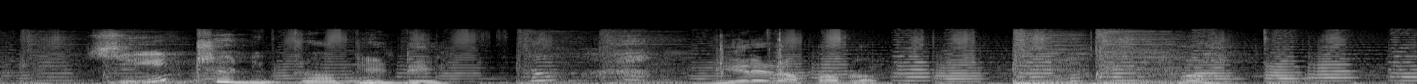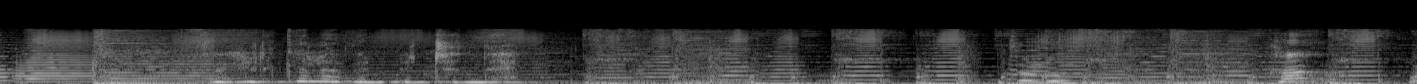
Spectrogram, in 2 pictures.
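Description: Throughout the clip the audio is drastically slowed and deepened, running at one third of its proper speed with its pitch lowered by 19 semitones, more than an octave and a half, so everything drags and sounds cavernous. This is a wrong sample rate fault: the samples are being played back without conversion at a rate three times lower than the recording rate, which fits 48 kHz material played at 16 kHz.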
